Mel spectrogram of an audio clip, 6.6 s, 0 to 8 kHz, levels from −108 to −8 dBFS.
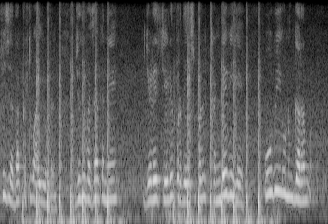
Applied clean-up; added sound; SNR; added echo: none; Knock; 4 dB; none.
